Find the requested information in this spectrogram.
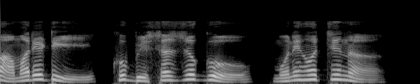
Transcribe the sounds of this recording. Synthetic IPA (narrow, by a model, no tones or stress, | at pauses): amaɾeʈikʰuːpʋiɕasd͡ʑoɡːɔ | moneɦot̚ːt͡ɕena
